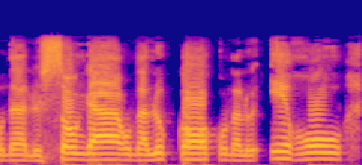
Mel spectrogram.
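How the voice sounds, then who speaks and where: A man speaks at a medium pitch with a slight Cameroonian accent. The sound is dry and close with no echo, against a quiet background. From Cameroon, Douala. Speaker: TV presenter. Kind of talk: interview. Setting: studio. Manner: hesitant, many fillers.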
